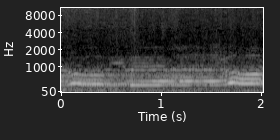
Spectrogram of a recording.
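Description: Truck air horn sounding a loud, sustained multi-tone chord as the Scania truck passes, its pitch bending briefly twice, over a low diesel rumble.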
